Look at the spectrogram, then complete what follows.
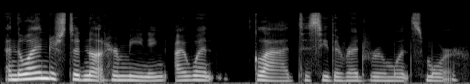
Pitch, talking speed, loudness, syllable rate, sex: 195 Hz, 215 wpm, -17 LUFS, 4.7 syllables/s, female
